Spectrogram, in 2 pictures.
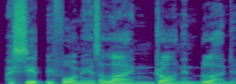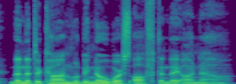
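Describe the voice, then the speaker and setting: A weathered warrior monk, with a very low voice and a close, dry sound. He is calm and ascetic, setting out his philosophy in measured, solemn video game dialogue. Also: dry recording. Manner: measured, solemn, aphoristic storytelling.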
